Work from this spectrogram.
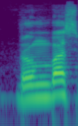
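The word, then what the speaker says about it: rhombus: रोम्बस में भी आप देख सकते हैं आर एच एक साथ में आया है और जब भी आर एच एक साथ में आएगा तो इस आर एच का उच्चारण हम लोग र से करेंगे।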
